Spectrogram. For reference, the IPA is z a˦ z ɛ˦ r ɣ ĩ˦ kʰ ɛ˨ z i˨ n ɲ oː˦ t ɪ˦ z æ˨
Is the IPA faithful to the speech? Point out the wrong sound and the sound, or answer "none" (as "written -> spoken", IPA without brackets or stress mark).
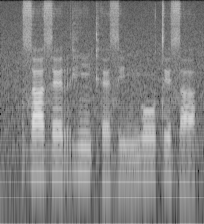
æ˨ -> a˨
